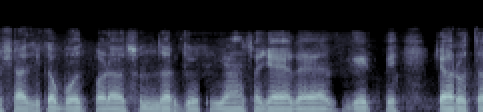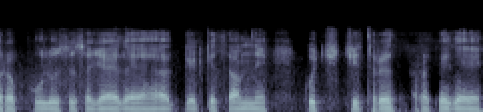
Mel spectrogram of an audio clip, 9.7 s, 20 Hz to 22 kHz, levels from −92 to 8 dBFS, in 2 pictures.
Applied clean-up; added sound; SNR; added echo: neural mask model Resemble Enhance denoiser.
